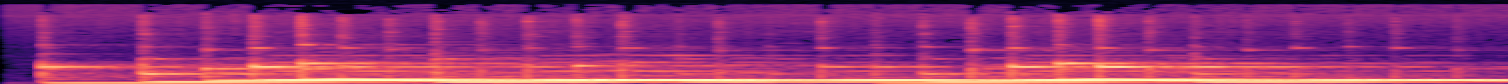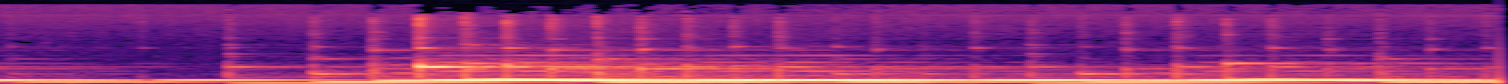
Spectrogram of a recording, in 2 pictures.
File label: Marimba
